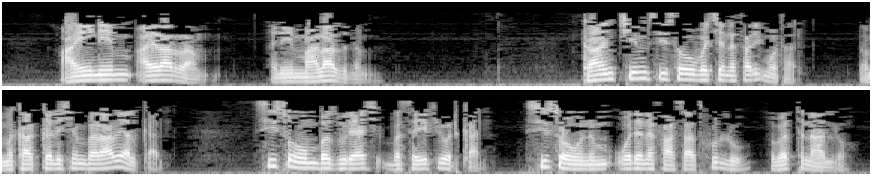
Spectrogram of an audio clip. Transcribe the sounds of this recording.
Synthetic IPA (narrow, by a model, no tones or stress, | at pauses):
ʔa̰jne̞ma̰jɾarːa̰m | ʔɨne̞mːalaznɨ̰m | kʰəant͡ʃimsisəwbət͡ʃɛnəfəɾjɪmo̞t̪ʰa̰l | b̥ə̰məkʰakːəlɨʃɪmbəɾaβjalkʼa̰l | sisowumbəzuɾjaʃbəsəjfjɪwɔd̪kʼa̰l | sisowunɨmːwʔɔd̪ənəfasat̪hulːuɨβət̪ːɨna̰lːə̰hu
